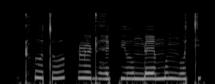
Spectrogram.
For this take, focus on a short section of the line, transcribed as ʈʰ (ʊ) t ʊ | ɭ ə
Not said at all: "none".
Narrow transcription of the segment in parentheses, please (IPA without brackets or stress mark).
ʊ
